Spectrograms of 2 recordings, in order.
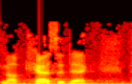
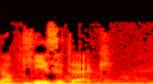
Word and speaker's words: Melchizedek: The Catholic and Mormon traditions pronounce that name differently, so if I start alternating pronunciations, you know where that's coming from. The LDS tradition refers to that figure from Genesis as Melchizedek. The Catholic tradition calls him Melchizedek.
